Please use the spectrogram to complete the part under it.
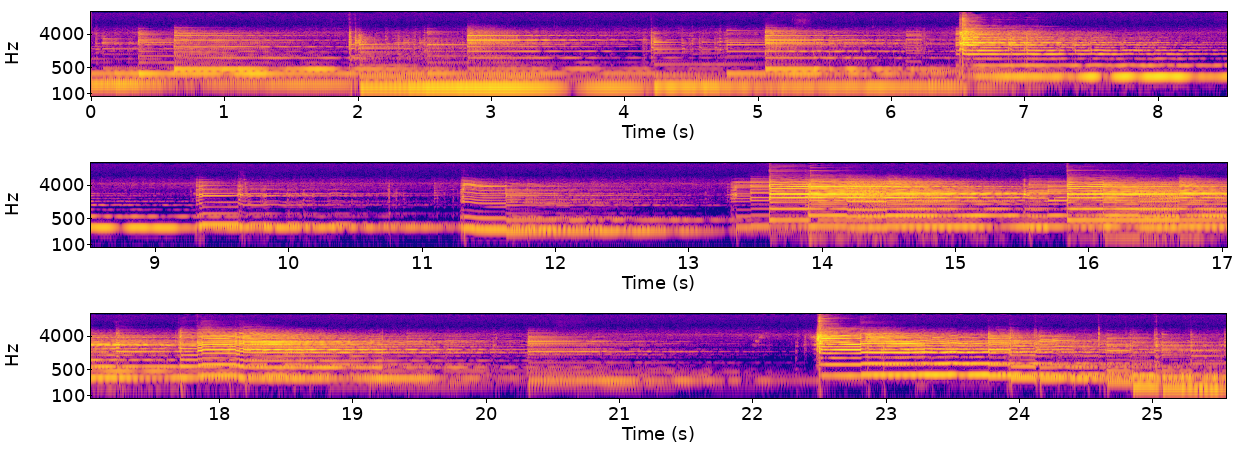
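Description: Electric guitar on a clean patch played through a reverb effect, picking single notes and chords whose tones ring out and trail off into lingering wash, moderately loud with no talking.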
